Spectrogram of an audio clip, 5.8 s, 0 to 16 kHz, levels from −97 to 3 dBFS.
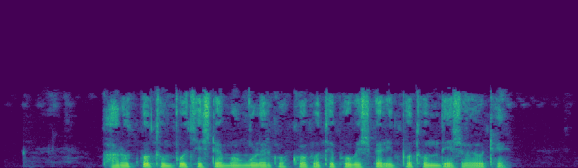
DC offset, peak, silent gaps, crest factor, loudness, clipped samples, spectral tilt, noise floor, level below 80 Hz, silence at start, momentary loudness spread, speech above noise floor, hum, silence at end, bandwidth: under 0.1%; -2 dBFS; none; 20 dB; -20 LUFS; under 0.1%; -6 dB/octave; -77 dBFS; -52 dBFS; 1.05 s; 5 LU; 57 dB; none; 0.7 s; 7.8 kHz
